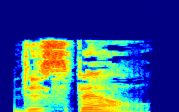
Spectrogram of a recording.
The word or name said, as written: dispel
